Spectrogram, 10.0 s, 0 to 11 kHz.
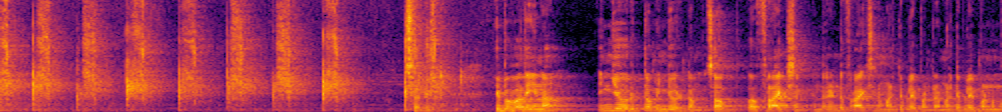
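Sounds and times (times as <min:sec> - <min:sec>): chalk scraping on chalkboard: 0:00.0 - 0:04.6.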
